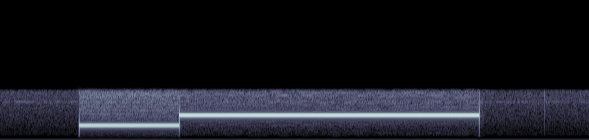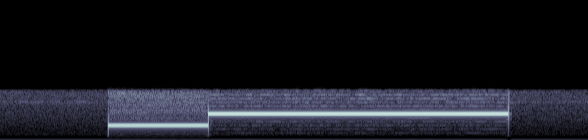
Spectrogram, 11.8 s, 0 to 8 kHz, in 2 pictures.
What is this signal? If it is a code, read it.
Two-tone page, heard as a one-second tone, then a three-second tone, about 860 then 1430 Hz, about 860 then 1500 Hz, with noise. It is heard from 0.8 to 11.0 s.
